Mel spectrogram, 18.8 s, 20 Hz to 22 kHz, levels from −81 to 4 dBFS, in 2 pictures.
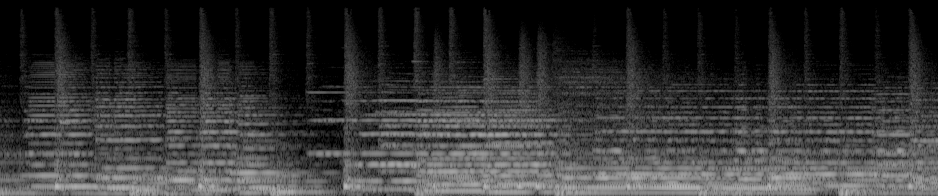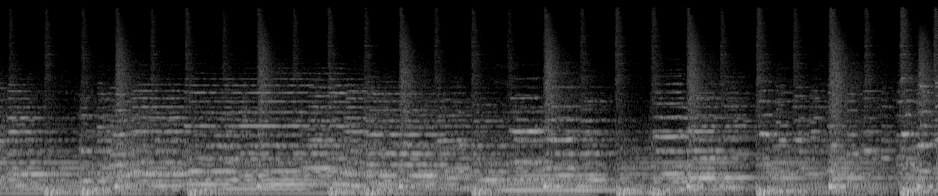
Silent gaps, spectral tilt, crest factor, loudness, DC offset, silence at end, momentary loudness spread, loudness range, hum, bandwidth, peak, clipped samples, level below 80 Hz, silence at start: none; -7 dB/octave; 14 dB; -28 LUFS; under 0.1%; 0 s; 5 LU; 3 LU; none; 19 kHz; -14 dBFS; under 0.1%; -42 dBFS; 0 s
